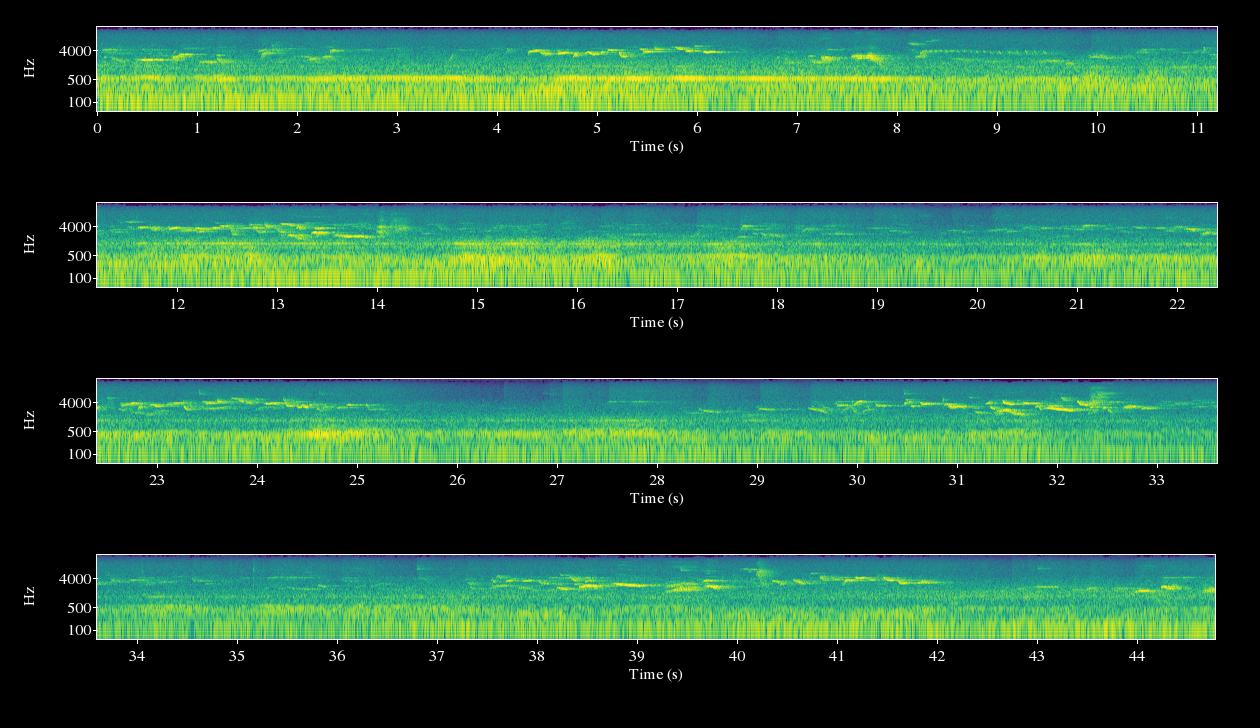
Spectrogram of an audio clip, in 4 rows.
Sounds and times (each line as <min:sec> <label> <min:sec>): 0:00.0 plane crossing the sky 0:31.9
0:32.6 plane crossing the sky 0:44.7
